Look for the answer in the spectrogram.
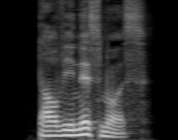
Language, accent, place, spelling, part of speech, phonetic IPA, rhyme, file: German, Germany, Berlin, Darwinismus, noun, [daʁviˈnɪsmʊs], -ɪsmʊs, De-Darwinismus.ogg
- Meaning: Darwinism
